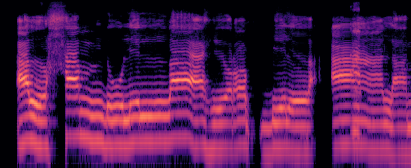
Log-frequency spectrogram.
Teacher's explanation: Alamin itu ain tempatnya di tengah-tengah tenggorokan ya. Itu tempat keluar hurufnya atau makhrajnya ya.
